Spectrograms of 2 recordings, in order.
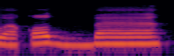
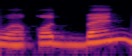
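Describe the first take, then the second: First: The phrase ends on a vowel without n. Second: The phrase ends with an n sound. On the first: The reader stops at this word. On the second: The reading continues without stopping.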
